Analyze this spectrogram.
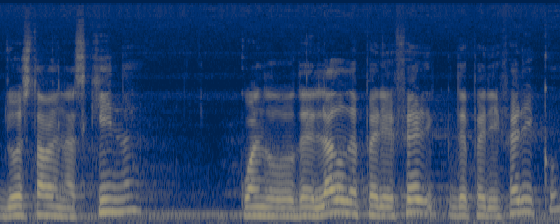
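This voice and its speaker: Noticeable background noise sits behind a man whose high voice has ordinary pitch variation. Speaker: student at a rural teacher-training college, attack survivor. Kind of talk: interview testimony.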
